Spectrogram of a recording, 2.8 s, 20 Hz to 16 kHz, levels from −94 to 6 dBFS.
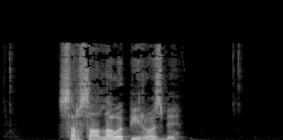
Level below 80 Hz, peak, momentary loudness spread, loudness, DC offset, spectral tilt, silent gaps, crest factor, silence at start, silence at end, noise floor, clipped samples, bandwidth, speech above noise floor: -62 dBFS; -6 dBFS; 14 LU; -23 LUFS; under 0.1%; -4.5 dB/octave; none; 20 dB; 0.6 s; 1.05 s; -75 dBFS; under 0.1%; 11.5 kHz; 52 dB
